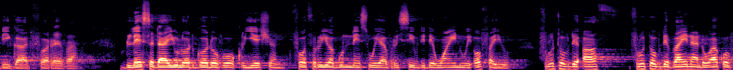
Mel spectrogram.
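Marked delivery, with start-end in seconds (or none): none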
